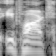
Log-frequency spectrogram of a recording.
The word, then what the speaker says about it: Epoch: This is a story from the Epoch Times, Epoch Health. And yes, that's how you say it.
